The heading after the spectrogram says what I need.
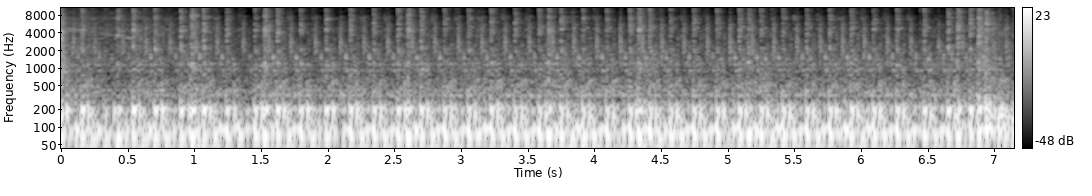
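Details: Freshly built Hammer Performance 1250 Harley Sportster (ex-883) during 30-40 second break-in warm-ups, no cam work: fast even ticking over lumpy V-twin idle from top end; owner suspects oiling, unconfirmed; top-end ticking.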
